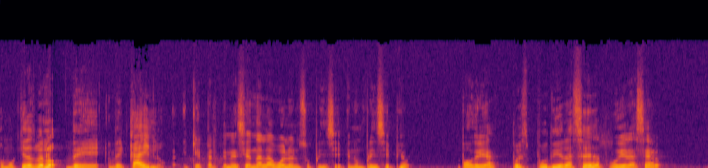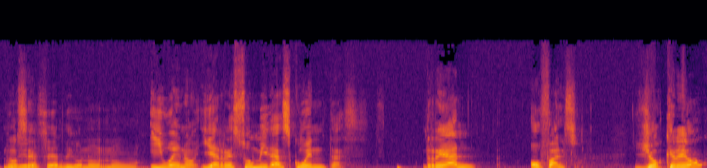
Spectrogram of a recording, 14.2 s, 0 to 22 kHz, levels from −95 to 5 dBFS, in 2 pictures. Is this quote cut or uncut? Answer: uncut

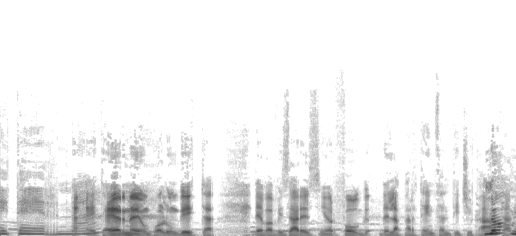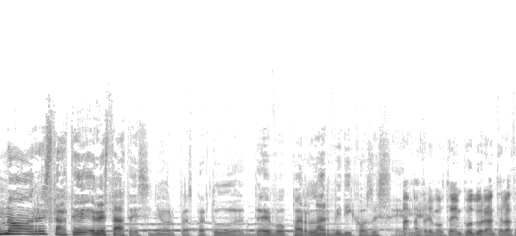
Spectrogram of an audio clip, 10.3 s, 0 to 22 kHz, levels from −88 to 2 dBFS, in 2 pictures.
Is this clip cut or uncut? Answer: cut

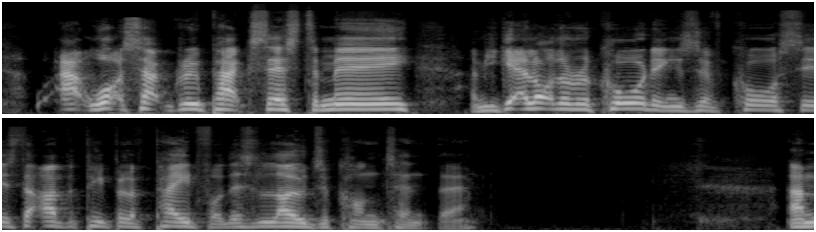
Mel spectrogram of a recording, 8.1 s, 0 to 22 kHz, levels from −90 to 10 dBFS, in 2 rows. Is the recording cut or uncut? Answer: cut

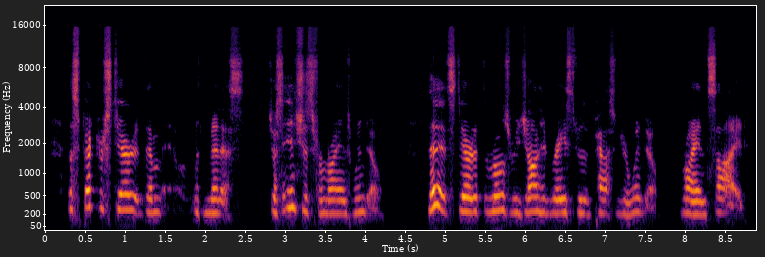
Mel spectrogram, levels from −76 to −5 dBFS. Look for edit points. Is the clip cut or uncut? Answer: uncut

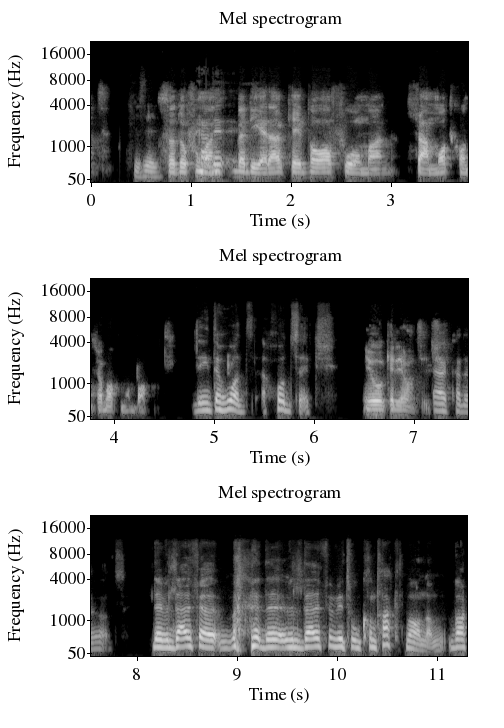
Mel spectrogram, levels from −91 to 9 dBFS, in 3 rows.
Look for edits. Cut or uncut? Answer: uncut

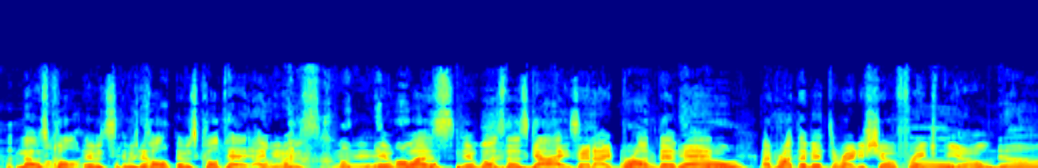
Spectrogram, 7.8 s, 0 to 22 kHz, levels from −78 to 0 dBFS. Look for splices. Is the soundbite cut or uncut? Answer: uncut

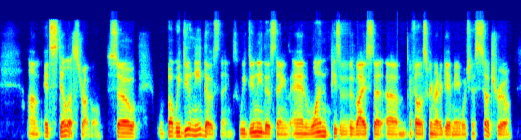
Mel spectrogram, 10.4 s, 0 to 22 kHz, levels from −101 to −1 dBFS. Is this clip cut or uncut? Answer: uncut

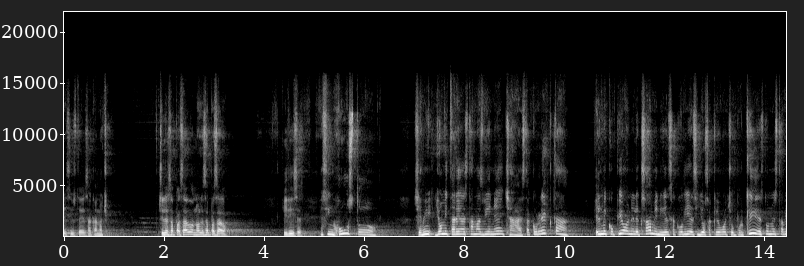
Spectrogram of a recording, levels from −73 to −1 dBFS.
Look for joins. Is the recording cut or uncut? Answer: uncut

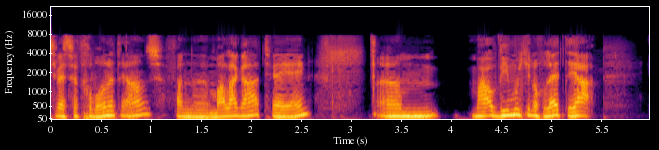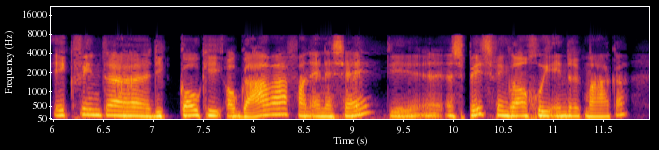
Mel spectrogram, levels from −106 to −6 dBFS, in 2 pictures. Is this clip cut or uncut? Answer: uncut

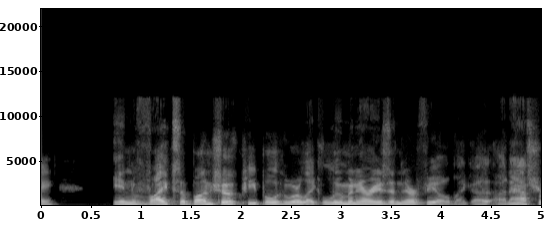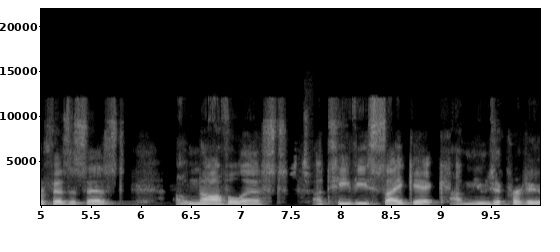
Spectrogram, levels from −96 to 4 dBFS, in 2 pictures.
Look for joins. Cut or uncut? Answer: uncut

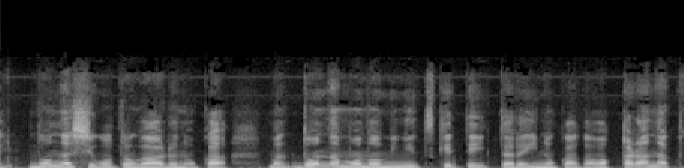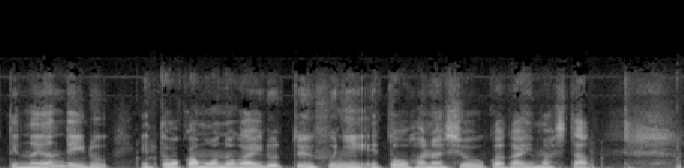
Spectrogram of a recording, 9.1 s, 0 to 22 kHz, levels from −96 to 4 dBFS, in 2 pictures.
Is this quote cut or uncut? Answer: uncut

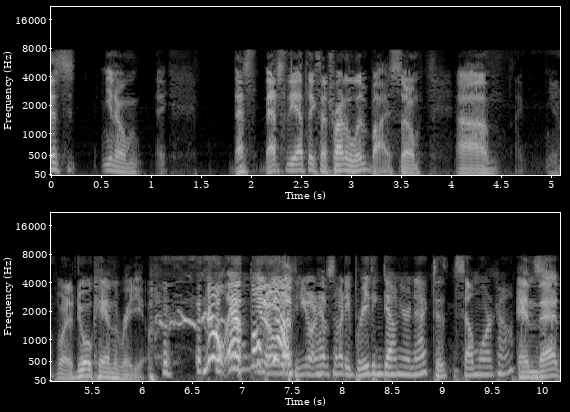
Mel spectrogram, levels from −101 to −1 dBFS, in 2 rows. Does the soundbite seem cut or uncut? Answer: cut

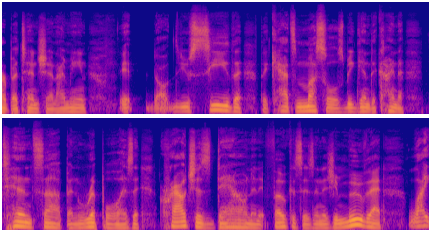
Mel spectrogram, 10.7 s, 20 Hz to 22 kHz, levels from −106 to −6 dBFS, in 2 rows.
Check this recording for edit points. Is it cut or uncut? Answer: uncut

